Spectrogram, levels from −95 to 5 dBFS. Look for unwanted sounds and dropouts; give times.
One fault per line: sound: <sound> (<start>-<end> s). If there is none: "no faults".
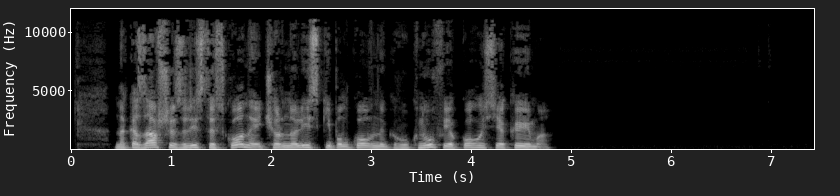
no faults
